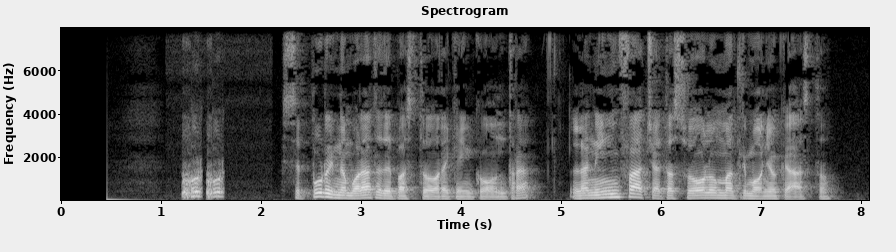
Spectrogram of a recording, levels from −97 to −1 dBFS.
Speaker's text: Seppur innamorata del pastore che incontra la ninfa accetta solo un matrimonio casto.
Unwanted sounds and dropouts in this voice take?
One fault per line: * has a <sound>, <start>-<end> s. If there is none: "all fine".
* has a laugh, 1.2-1.6 s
